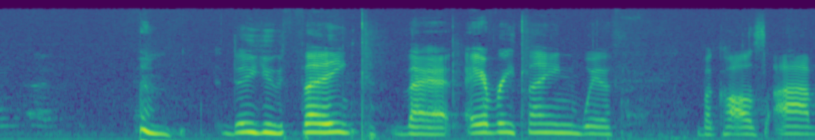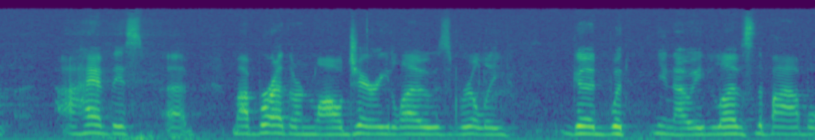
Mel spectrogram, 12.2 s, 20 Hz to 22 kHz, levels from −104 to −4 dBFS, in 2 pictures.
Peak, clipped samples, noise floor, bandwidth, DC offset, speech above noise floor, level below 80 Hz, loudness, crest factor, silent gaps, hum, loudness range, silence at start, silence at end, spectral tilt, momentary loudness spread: -4 dBFS; under 0.1%; -52 dBFS; 17 kHz; under 0.1%; 26 dB; -54 dBFS; -26 LUFS; 22 dB; none; none; 8 LU; 0 s; 0 s; -4 dB/octave; 17 LU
